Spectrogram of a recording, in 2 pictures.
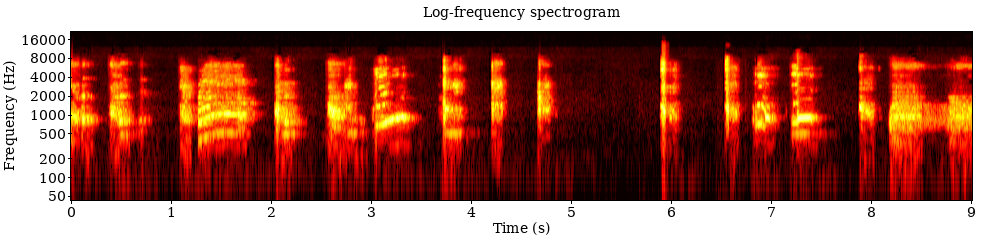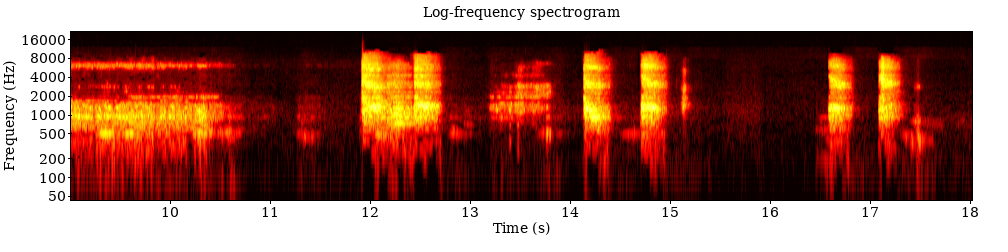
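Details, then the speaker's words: Whooping cough (pertussis) paroxysm in a girl: rapid runs of coughs broken by a long, high, crowing inspiratory whoop as she seems to choke, the characteristic sign of pertussis. "Es una tos, es una tos donde la persona tose, la niña tose, así, y luego como que se ahoga. Ese gritillo, el grito de gallo, muchas veces conocido, es un signo característico de la tos ferina o tos convulsiva, ¿no?"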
